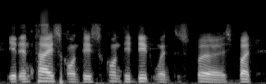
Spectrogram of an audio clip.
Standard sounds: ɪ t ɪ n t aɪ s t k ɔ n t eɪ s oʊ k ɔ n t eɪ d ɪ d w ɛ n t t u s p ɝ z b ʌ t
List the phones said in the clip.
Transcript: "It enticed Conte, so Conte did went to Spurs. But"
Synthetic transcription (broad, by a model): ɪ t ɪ n t aɪ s k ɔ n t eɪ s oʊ k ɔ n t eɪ d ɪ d w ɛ n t t u s p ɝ s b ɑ t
